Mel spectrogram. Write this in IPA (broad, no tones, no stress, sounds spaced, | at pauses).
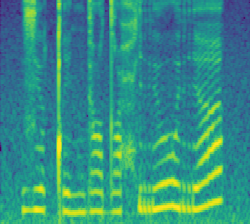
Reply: zʲ ɔ ǃ e ŋ ɡ a dˤ e ħ rʲ oː rʲ a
